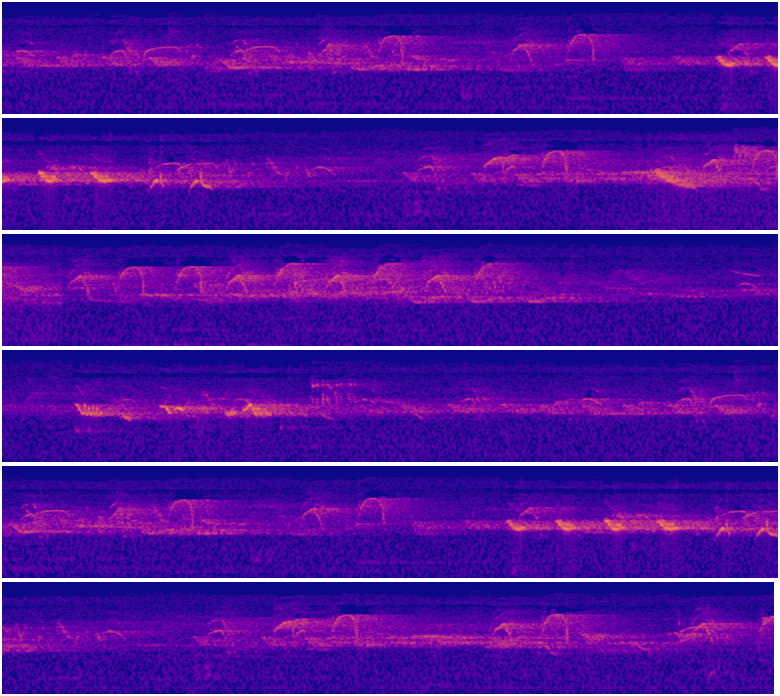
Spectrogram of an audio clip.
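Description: Birds chirping and singing, with short rapid trills of repeated notes standing out several times, over a faint steady hum.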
